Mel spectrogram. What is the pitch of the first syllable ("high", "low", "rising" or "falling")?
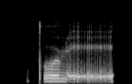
low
